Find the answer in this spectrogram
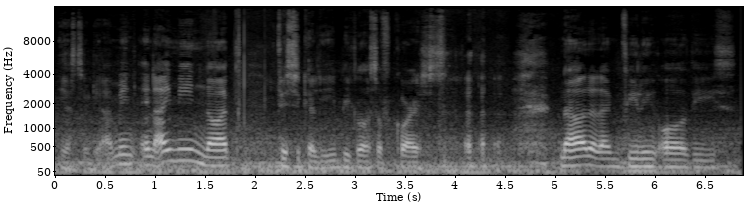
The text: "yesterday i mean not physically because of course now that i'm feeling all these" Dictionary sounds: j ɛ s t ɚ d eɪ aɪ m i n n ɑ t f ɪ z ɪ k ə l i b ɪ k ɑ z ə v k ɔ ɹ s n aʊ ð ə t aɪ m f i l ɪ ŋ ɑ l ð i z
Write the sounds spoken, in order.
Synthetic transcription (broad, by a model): j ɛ s t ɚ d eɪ aɪ m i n n ɑ t f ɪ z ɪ k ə l i b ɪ k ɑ s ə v k ɔ ɹ s n aʊ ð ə t aɪ m f i l ɪ ŋ ɑ l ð i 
